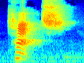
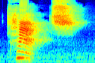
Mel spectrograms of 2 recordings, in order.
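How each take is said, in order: No difference in how they are said.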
